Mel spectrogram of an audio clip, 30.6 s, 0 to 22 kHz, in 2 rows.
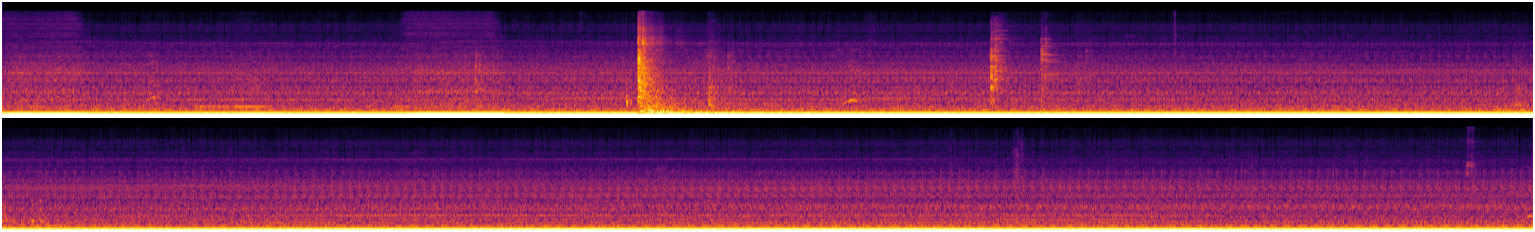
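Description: John Deere 325 skid steer's diesel engine running steadily under load. About six seconds in there is a single sharp metallic bang, with a couple of lighter clanks a few seconds later, as the caboose's end brake-wheel stand is torn loose from its cut rivets and welds.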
